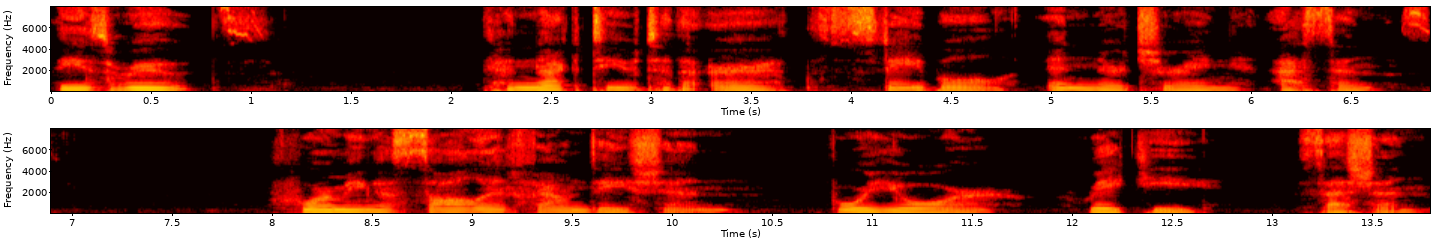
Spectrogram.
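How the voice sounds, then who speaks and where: A meditation guide and podcast host speaks very slowly and soothingly in a soft, breathy, slightly low voice that often drifts near a whisper. Her words carry a creaky edge and a level tone, with long pauses and no echo.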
